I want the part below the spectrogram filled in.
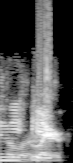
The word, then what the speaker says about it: Hilaire: Clyde Edwards, Hilaire, I don't know how to pronounce his second last name. Do you guys know how? – You said it right. – Hilaire? 10 Hilaire.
